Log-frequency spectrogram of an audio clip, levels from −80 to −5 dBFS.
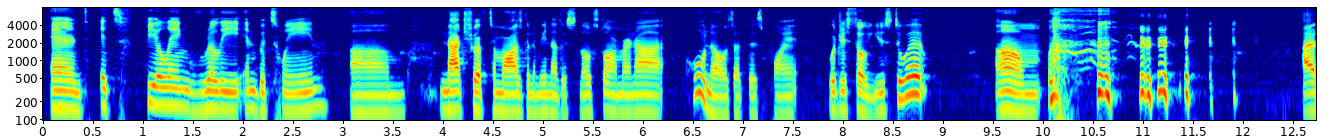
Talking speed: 150 wpm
